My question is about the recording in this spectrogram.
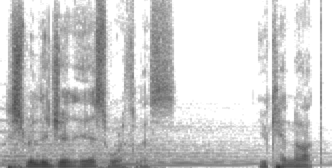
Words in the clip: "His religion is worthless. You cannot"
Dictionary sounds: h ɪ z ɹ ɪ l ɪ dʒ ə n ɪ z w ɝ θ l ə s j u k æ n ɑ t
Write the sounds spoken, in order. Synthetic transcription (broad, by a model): h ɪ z ɹ ɪ l ɪ dʒ ə n ɪ z w ɝ θ l ə s j u k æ n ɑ t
